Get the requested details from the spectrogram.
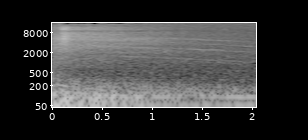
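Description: An electric energy burst crackles and fades.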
